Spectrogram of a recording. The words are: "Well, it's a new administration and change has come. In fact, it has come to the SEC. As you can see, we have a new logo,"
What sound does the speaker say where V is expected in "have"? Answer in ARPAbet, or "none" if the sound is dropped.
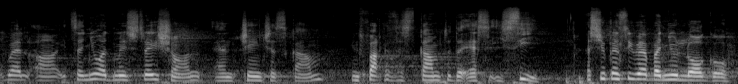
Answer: B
